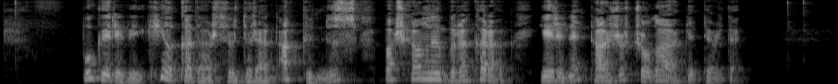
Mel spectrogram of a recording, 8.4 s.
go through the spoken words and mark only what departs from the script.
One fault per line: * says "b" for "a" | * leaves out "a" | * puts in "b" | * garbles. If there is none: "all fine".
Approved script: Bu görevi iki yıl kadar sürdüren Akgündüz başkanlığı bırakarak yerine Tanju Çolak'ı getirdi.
all fine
